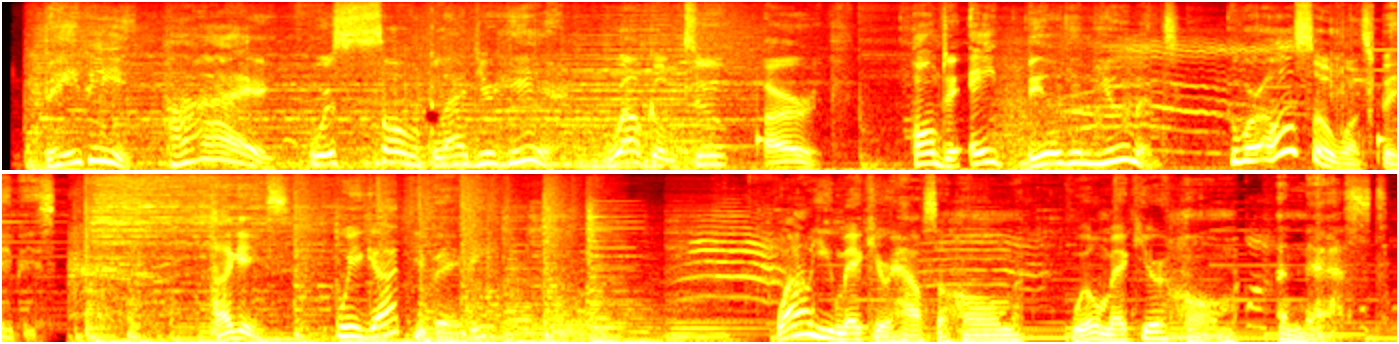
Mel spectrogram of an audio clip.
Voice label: Male Commercial

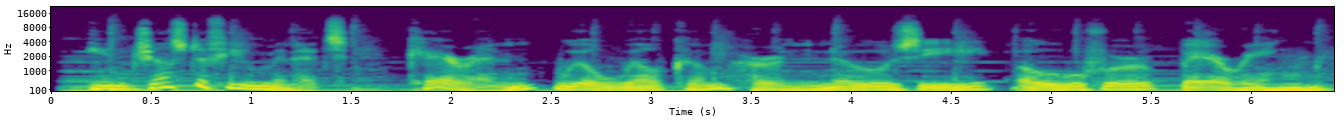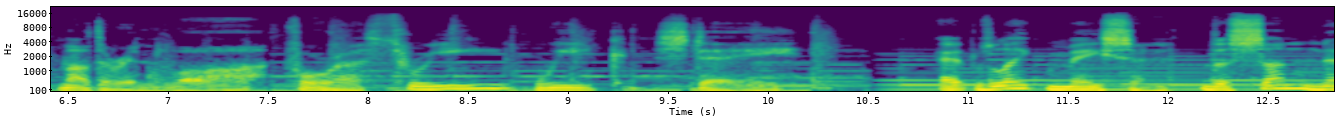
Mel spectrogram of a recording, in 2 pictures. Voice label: Comml

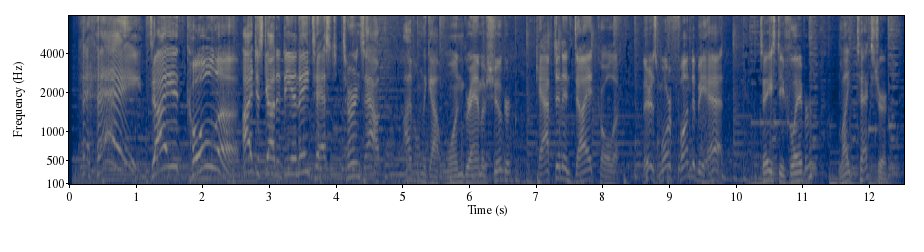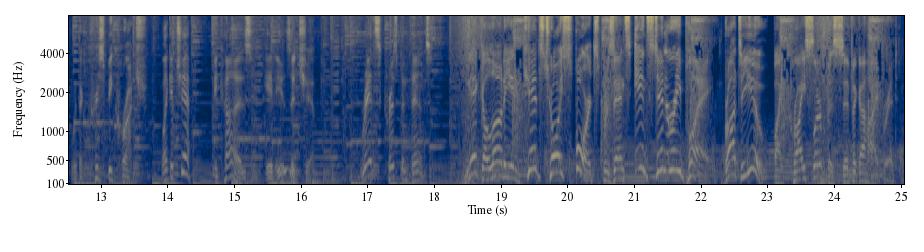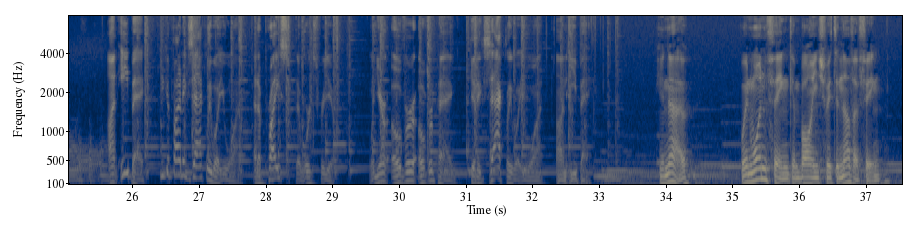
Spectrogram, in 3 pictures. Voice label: Male, commercial

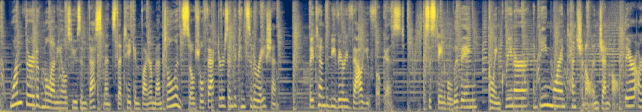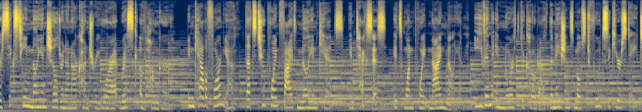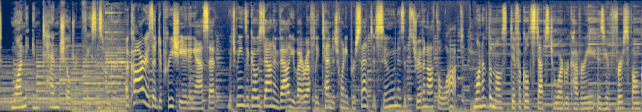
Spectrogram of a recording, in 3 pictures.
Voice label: female narration

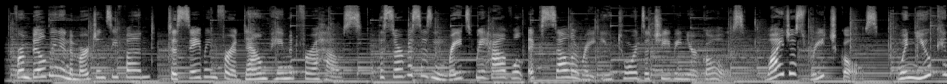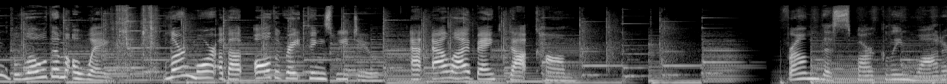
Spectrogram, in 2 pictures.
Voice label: Female Commercial

